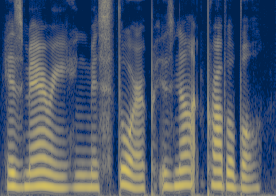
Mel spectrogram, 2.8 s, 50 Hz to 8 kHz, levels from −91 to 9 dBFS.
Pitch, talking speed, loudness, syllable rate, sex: 195 Hz, 150 wpm, -15 LUFS, 4.3 syllables/s, female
